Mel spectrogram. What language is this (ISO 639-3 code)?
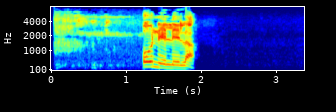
bri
